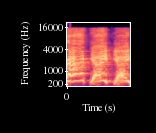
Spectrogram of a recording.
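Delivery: very high, loud yelping like a hurt dog.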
